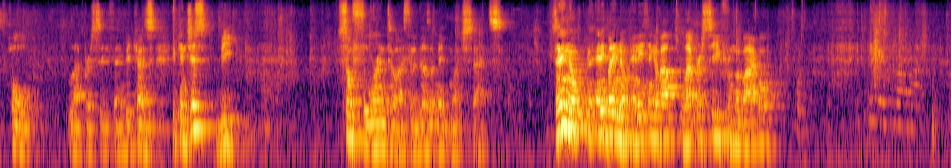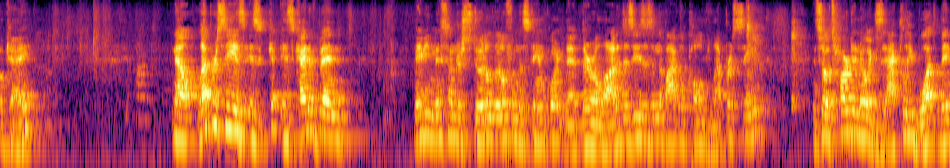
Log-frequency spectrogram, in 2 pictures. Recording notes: This sermon was preached to a Junior High audience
